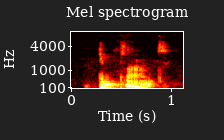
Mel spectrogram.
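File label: "implant", British English; pronunciations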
